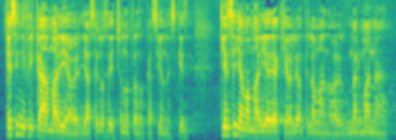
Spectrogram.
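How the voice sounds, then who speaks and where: A man's voice: mid-range voice, animated, rapid-fire, darkish tone. A male pastor preaching a sermon to his congregation, emphatic and full of rhetorical questions, often repeating a key word for weight. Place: church hall. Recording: long hall reverb.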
